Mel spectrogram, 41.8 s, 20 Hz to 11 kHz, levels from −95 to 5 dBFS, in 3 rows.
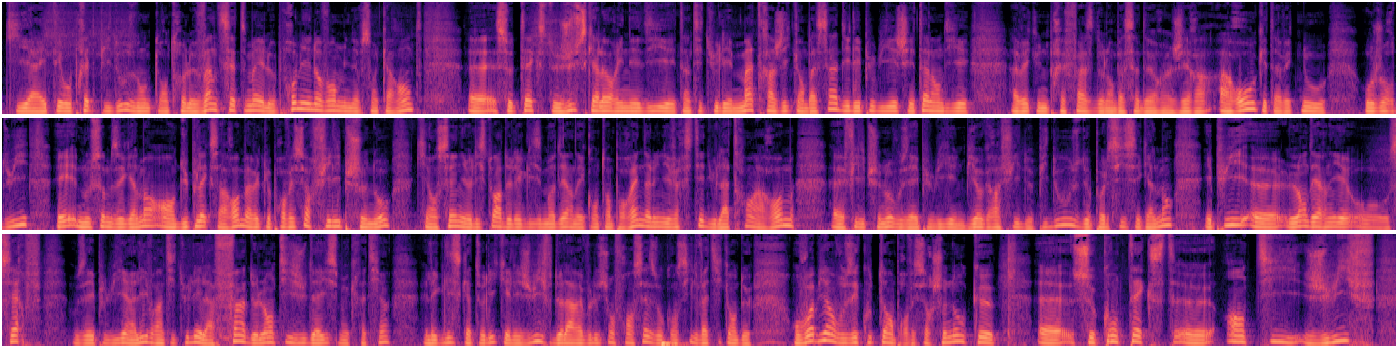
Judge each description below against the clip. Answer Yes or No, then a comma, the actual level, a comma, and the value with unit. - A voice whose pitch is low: Yes, low, 125 Hz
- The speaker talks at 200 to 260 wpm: No, average, 185 wpm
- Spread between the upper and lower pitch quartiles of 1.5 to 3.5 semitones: No, average, 4.3 semitones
